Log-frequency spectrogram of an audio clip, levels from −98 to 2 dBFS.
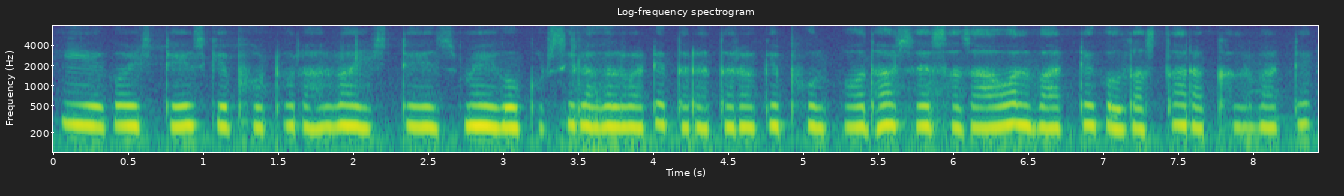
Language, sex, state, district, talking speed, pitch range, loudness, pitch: Bhojpuri, female, Uttar Pradesh, Gorakhpur, 170 wpm, 240-255 Hz, -15 LUFS, 245 Hz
